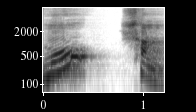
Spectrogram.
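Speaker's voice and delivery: Motion stretched very slowly; drawn out. Shown as a demonstration. Teacher slowly models motion for students. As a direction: draw out motion syllable by syllable. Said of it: "শব্দটা কি হয়ে গেল".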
